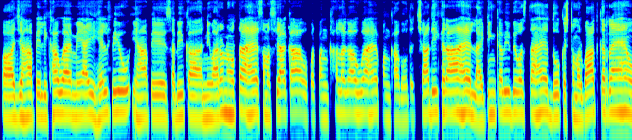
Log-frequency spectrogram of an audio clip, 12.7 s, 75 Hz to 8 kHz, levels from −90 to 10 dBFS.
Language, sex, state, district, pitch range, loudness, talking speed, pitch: Hindi, male, Bihar, Purnia, 165-190 Hz, -17 LUFS, 200 wpm, 180 Hz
